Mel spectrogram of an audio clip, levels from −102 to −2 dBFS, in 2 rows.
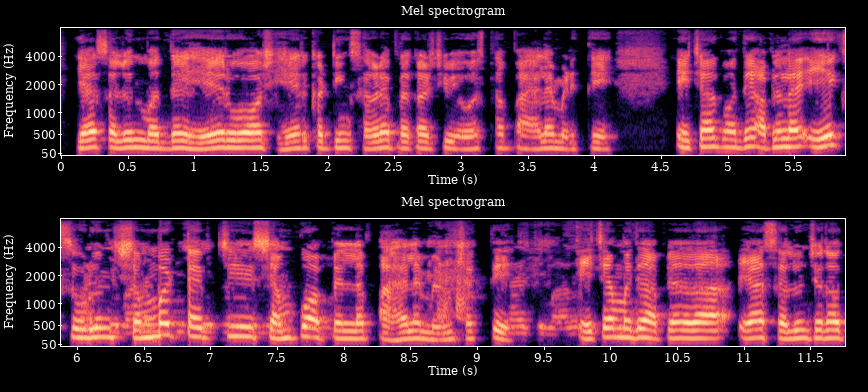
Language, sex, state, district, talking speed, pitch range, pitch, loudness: Marathi, male, Maharashtra, Dhule, 160 wpm, 165-200 Hz, 180 Hz, -15 LUFS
